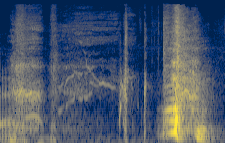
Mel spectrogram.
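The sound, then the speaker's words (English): A person sneezes once, loudly, after a few soft breathy catches of air, the burst sharp and noisy before trailing off. “I gotta sneeze”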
